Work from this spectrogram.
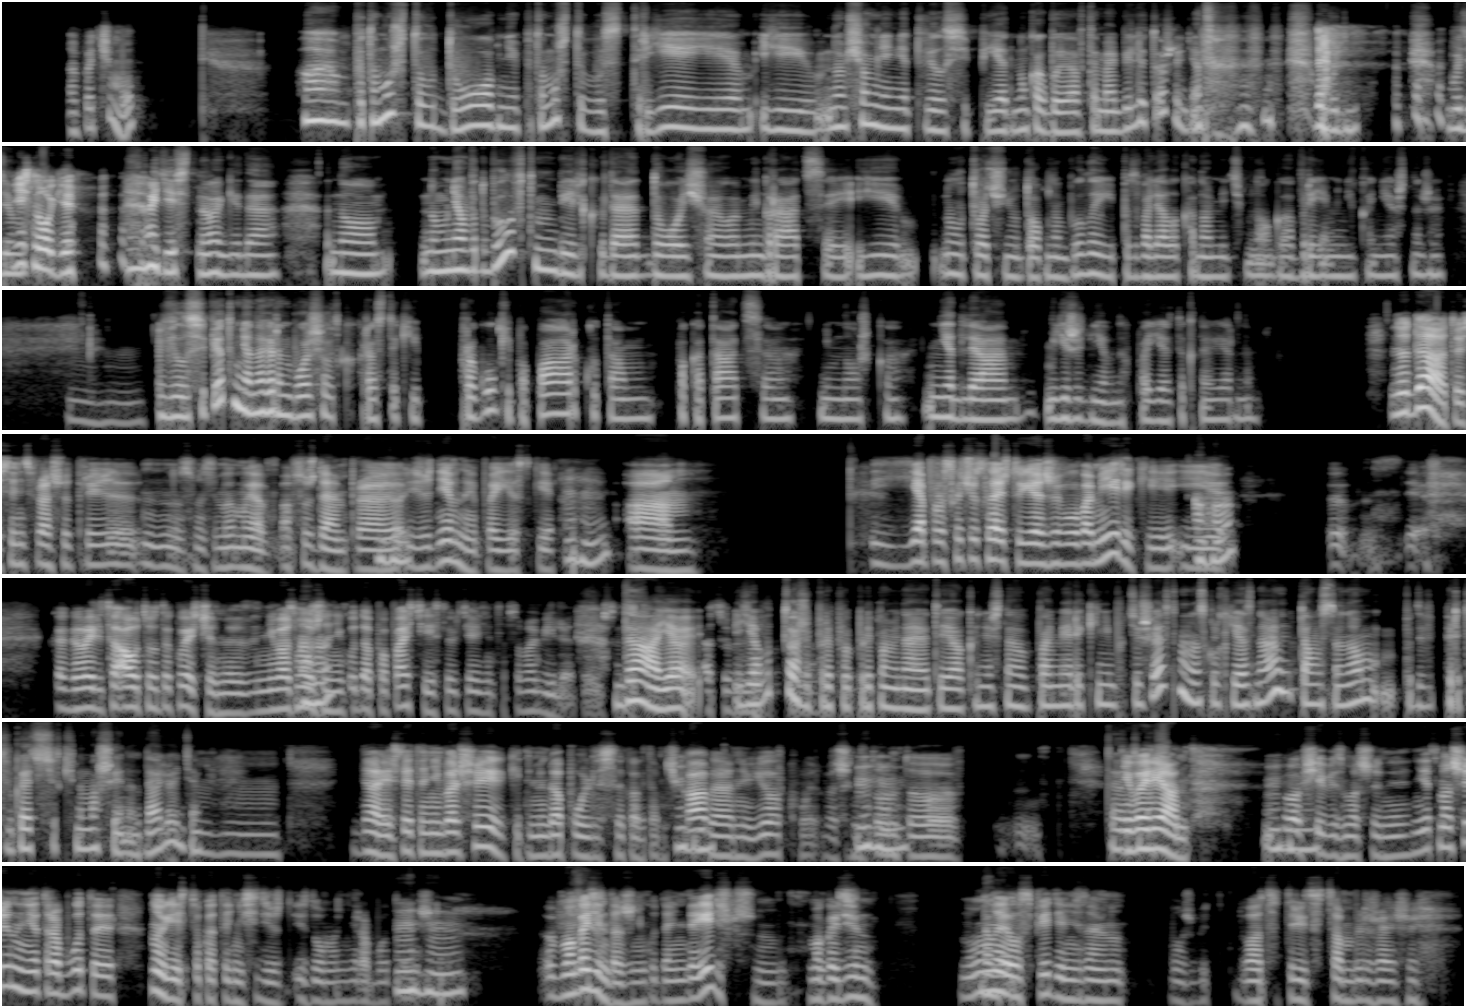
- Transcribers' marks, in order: laugh; chuckle; laughing while speaking: "Есть"; laugh; in English: "out of the question"; chuckle
- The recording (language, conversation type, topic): Russian, unstructured, Какой вид транспорта вам удобнее: автомобиль или велосипед?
